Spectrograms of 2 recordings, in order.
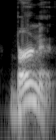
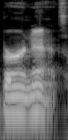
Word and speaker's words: Burnet: Burnet, Texas. It is not pronounced Burnett like how it is spelled.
